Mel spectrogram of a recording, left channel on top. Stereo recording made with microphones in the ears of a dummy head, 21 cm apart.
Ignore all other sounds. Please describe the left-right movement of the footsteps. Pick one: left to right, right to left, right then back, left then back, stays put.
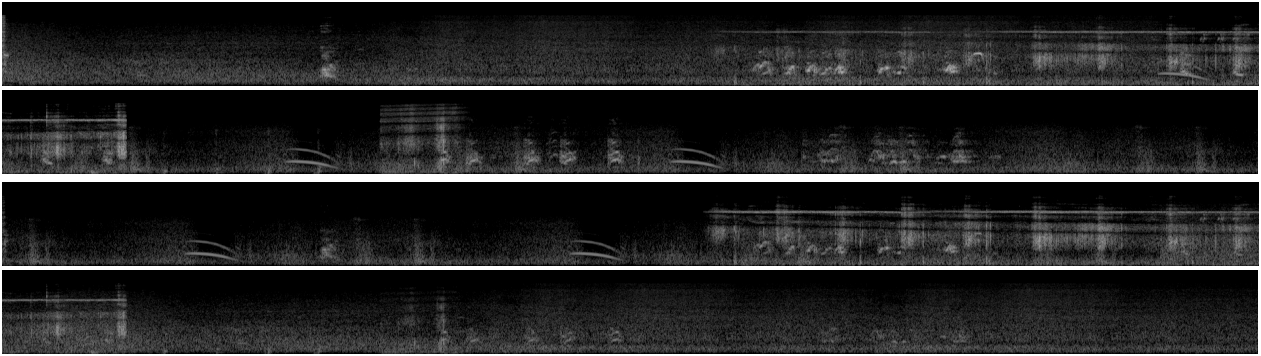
right to left.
